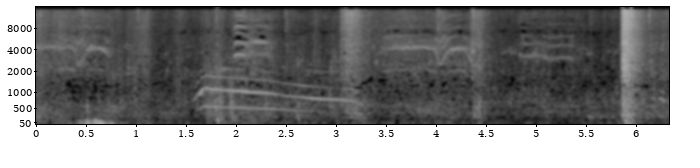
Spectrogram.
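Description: A domestic cat meows once, a single long call of about a second and a half that starts a little over a second in and drifts slightly down in pitch. Near the end there is a sharp knock.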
